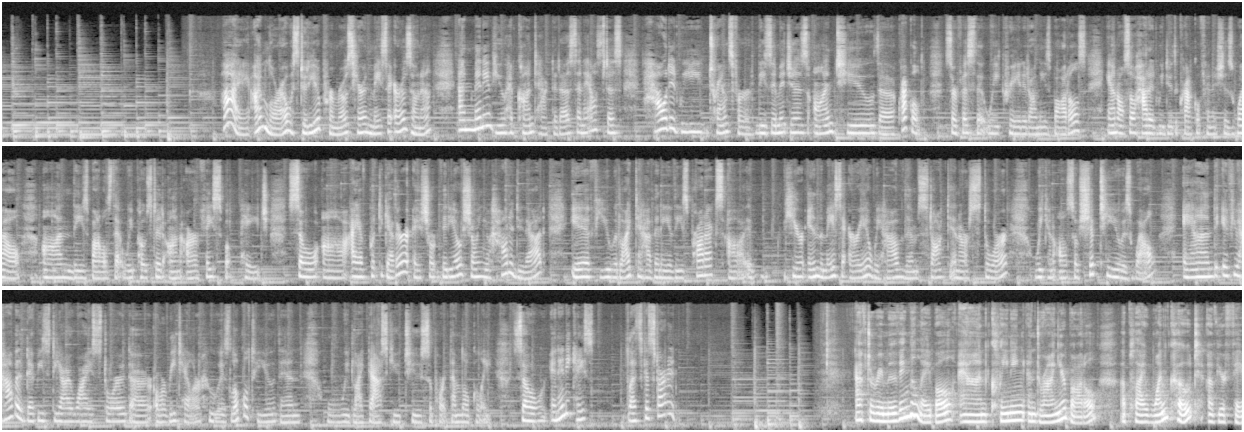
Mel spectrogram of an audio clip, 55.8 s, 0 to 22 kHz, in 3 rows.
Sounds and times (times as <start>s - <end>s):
Music: 0.0s - 55.8s
Speech: 3.3s - 47.4s, 50.0s - 55.8s.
